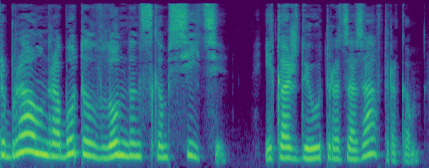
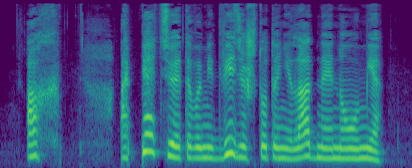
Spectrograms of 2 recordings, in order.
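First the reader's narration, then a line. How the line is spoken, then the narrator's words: Sighing. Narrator (Russian): вздохнула она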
